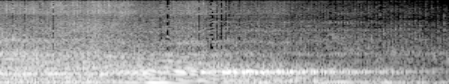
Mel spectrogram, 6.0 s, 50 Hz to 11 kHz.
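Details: Curbside-rescued Craftsman 5.0 hp two-stroke snowblower, cold recoil start with choke on, primed three times: catches on the pull, runs strong and steady, revs easing slightly as it warms; healthy start.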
